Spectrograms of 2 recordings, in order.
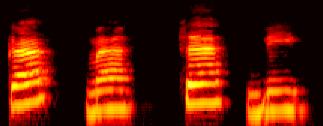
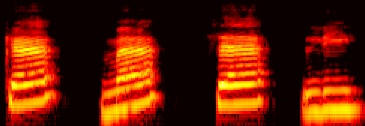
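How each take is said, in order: Both takes have the same delivery.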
